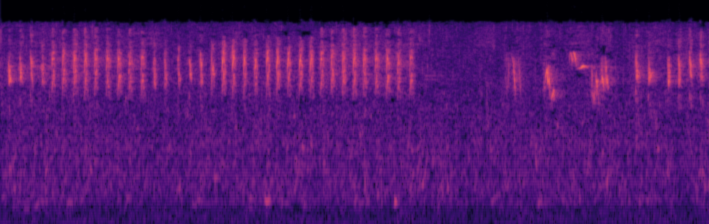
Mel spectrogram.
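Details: Eurasian tree sparrow in a birdkeepers' training recording: rapid, high chirps about four per second over a steady hiss like running water, then a few scattered squeaky notes.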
